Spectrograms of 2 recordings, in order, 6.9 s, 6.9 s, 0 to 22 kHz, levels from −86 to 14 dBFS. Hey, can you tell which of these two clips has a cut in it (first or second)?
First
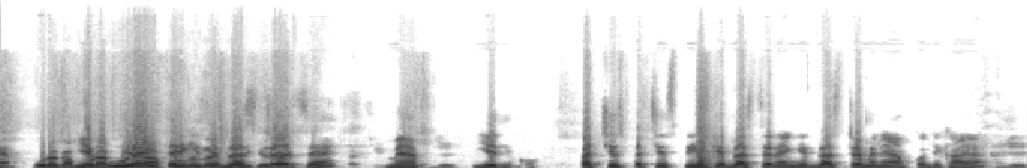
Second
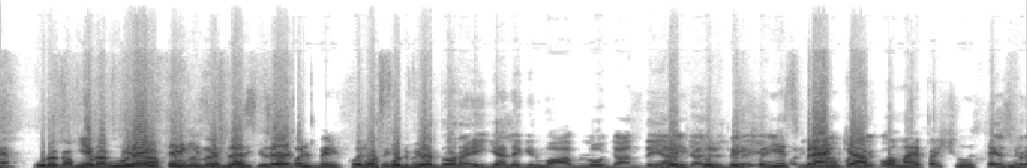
second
